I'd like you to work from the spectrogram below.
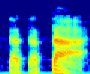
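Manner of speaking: "ta ta ta" chanted slowly with the last "ta" long and falling; final-beat stress. Shown as a demonstration. Teacher drilling word rhythm, last "ta" stressed. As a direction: tap out "ta ta TA", holding the end. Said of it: "On dit".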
